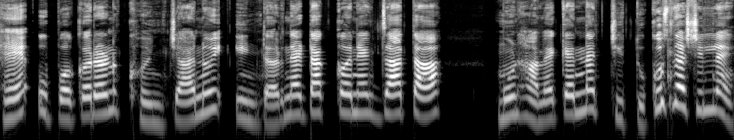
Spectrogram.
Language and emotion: Goan Konkani, surprised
